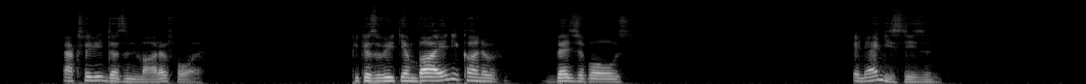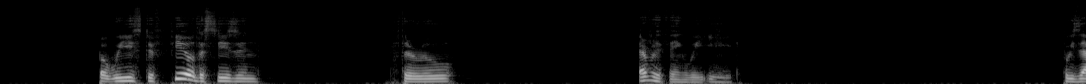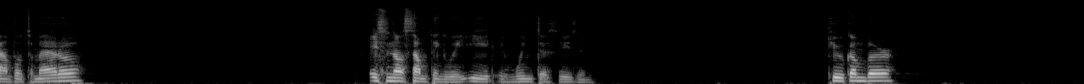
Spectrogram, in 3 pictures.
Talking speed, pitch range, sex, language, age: 75 wpm, 90-135 Hz, male, English, 20-39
